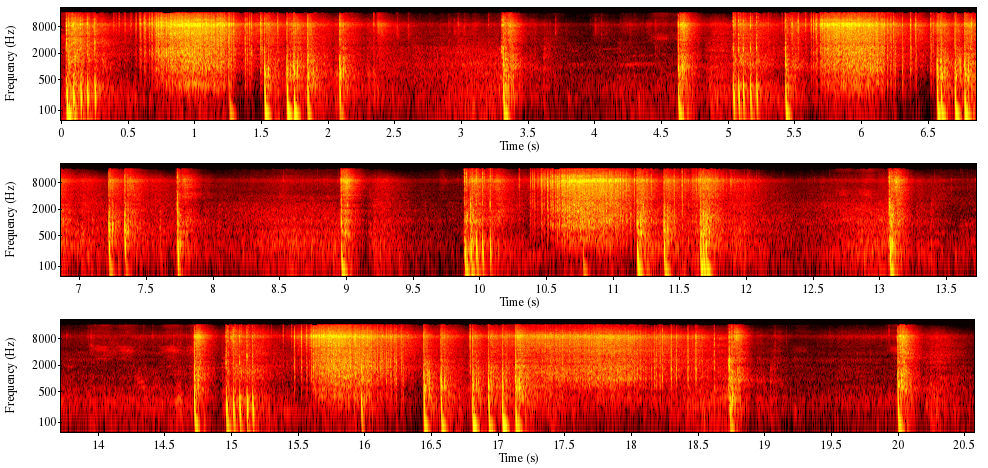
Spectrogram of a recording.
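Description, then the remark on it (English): Rapid bursts of firecrackers and fireworks, being lit by people beside a road, crackle and pop in dense clusters, some sharp bangs right in front of them, continuing in waves with brief lulls for about twenty seconds. “I didn't have fireworks in my drink.”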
